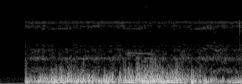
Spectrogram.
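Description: Wind buffeting the microphone: a loud, uneven low rumble that cuts in suddenly about a quarter second in.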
